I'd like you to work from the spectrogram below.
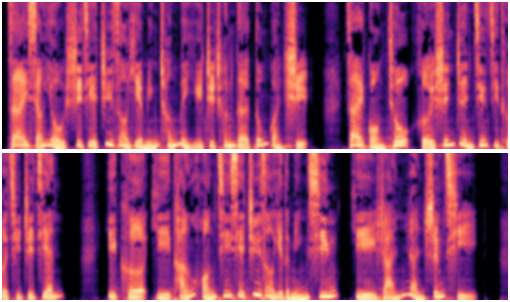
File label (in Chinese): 女 企业; 侨鼎弹簧机械有限公司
